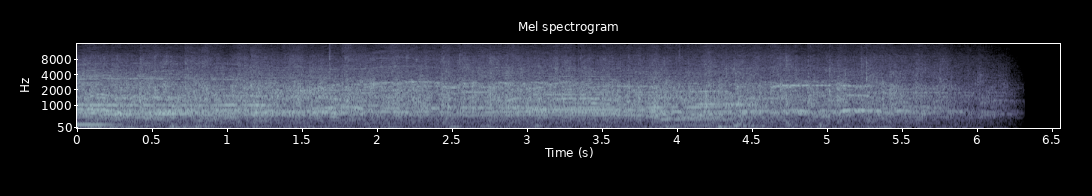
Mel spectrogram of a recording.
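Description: Audience applauding and cheering in a club at the end of a rock song, the band's last held note dying away just at the start. The applause fades out near the end.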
